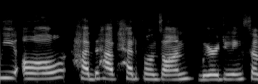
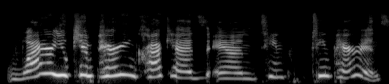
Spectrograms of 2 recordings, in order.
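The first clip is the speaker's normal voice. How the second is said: indignant outburst; 7 semitones higher, 5 dB louder than usual. Real, not acted. Indignant at teacher's joke.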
